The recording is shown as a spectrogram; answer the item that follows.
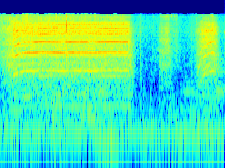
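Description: A Pepsi soda vending machine whirs loudly as its robotic arm picks up and dispenses a drink. The steady mechanical whine cuts off after about a second, leaving quieter rattling movement.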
